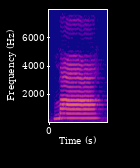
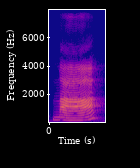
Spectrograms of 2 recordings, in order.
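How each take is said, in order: First: The pitch stays level throughout the syllable. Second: The pitch rises like a question. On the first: "our first tone was Bob" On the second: "It sounded like a question"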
